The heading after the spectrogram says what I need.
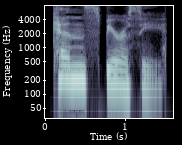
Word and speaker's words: conspiracy: cane spear uh see, conspiracy Focus on spear and soften a see.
